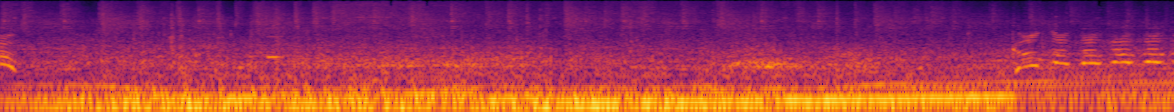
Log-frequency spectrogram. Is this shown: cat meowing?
no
